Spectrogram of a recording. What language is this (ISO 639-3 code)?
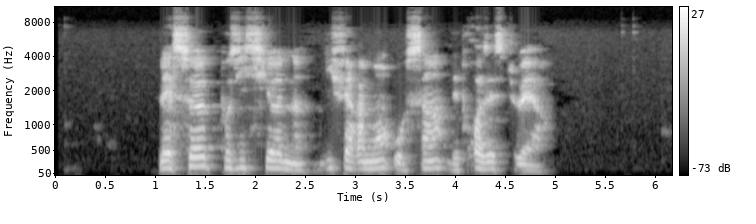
fra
